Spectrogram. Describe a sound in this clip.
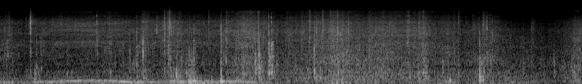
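A rope rubs and slides through a metal device.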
